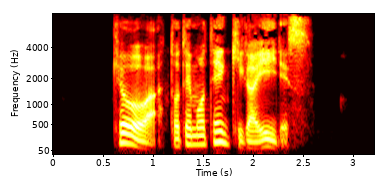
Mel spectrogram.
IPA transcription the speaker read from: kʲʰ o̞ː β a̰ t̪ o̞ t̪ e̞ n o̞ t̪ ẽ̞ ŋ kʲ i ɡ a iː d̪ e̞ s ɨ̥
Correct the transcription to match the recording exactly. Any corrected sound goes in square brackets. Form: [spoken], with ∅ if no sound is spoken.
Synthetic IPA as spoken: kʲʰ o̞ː β a̰ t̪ o̞ t̪ e̞ [m] o̞ t̪ ẽ̞ ŋ kʲ i ɡ a iː d̪ e̞ s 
